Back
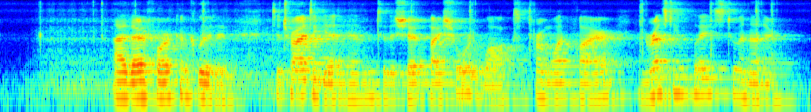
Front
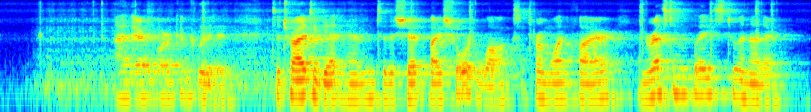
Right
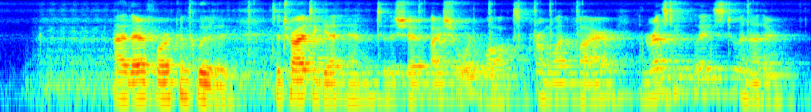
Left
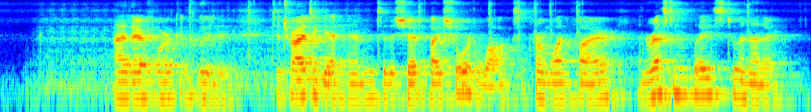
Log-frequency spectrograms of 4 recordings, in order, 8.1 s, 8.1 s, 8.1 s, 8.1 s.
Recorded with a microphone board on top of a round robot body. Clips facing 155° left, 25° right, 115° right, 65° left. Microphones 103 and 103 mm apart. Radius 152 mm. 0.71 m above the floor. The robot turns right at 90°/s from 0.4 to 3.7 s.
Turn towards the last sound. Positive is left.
turn(degrees=30)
